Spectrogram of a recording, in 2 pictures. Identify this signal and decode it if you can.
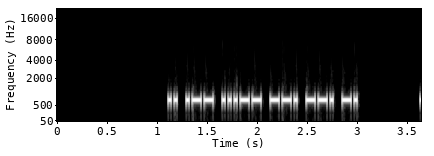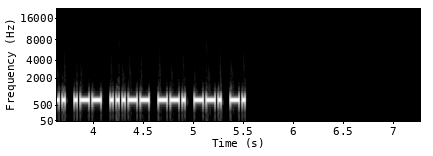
Morse code, heard as a keyed tone, about 40 wpm, 700 Hz. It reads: IW3GGN IW3GGN
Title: DXCC-100 Call Signs - 6 Characters - Repeated 2x - 40wpm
